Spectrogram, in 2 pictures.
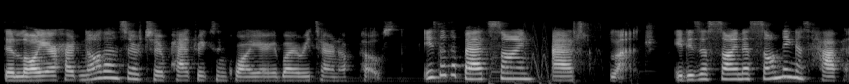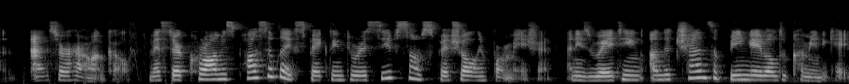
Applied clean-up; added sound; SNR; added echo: neural mask model DeepFilterNet 3.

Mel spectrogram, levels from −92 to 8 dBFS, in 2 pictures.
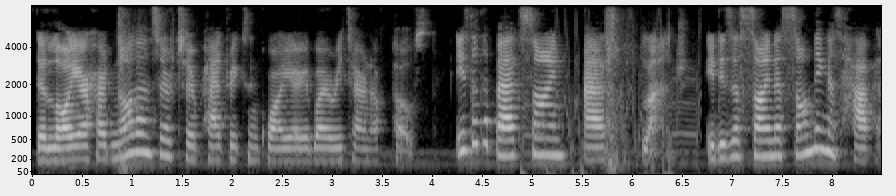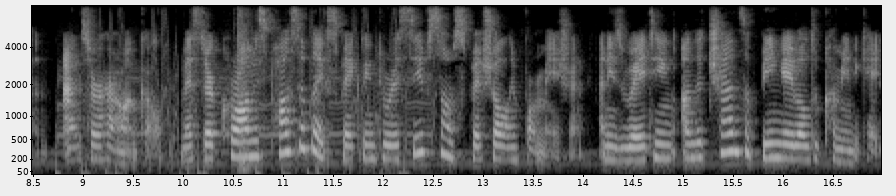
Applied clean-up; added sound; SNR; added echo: none; Shatter + Scratching (performance technique); 20 dB; none.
